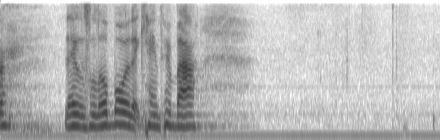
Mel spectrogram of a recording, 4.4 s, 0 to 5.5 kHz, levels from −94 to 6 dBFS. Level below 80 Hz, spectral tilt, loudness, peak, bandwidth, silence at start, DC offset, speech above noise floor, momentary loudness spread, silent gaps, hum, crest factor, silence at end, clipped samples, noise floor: -50 dBFS; -7 dB/octave; -23 LUFS; -2 dBFS; 5.2 kHz; 0 s; under 0.1%; 29 dB; 22 LU; none; none; 24 dB; 1.95 s; under 0.1%; -51 dBFS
